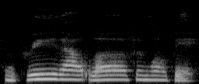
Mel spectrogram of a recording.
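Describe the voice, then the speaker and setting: In a low-quality recording, a meditation teacher gives gentle, unhurried instructions with long pauses. Her voice is mid-range and gravelly, with fairly even intonation.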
